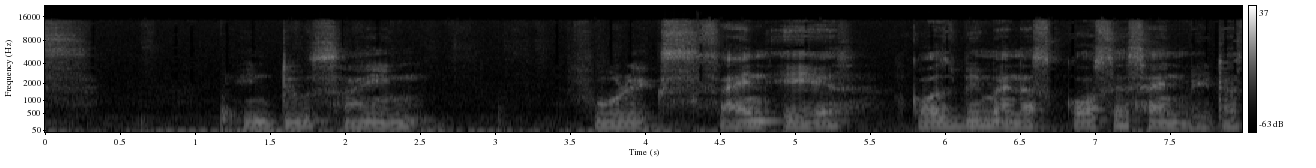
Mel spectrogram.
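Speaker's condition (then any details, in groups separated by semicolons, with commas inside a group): No condition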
